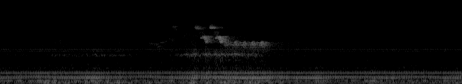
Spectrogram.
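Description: A steady faint hum, with a bird giving a few short, quick chirps about two seconds in.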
